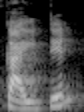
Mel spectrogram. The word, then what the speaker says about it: chitin: now this word here please don't pronounce it as chai is chitin it is called as chitin and the c t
